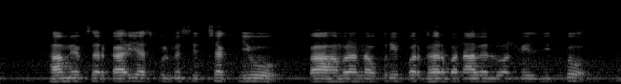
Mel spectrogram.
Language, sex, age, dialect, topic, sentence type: Magahi, male, 18-24, Central/Standard, banking, question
